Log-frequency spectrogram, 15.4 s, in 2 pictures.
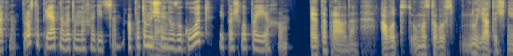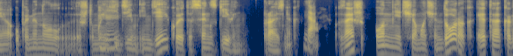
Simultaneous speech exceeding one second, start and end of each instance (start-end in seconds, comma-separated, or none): none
